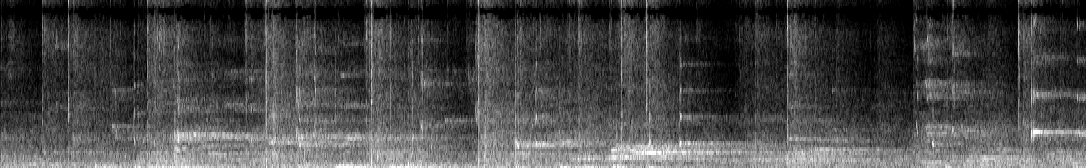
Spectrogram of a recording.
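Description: Badminton play on an indoor court: sharp racket strikes on the shuttlecock, sneakers squeaking on the gym floor, and feet thudding on lunges, with the echo of a large hall.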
